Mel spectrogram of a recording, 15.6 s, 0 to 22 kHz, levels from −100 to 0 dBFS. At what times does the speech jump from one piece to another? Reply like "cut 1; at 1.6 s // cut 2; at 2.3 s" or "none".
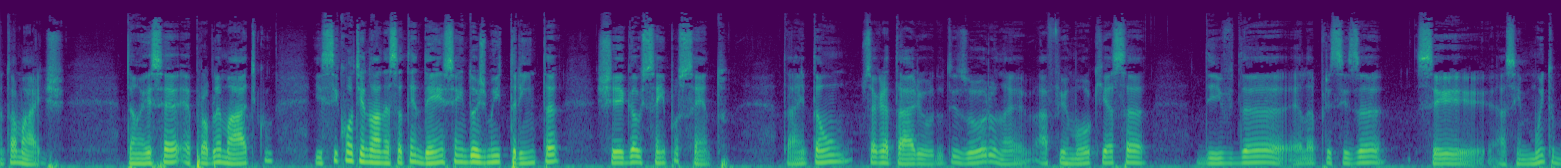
cut 1; at 1.2 s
